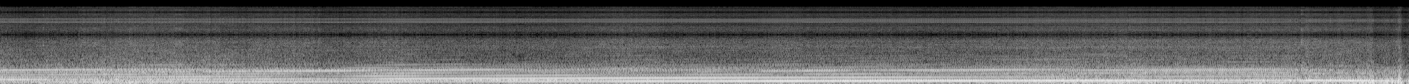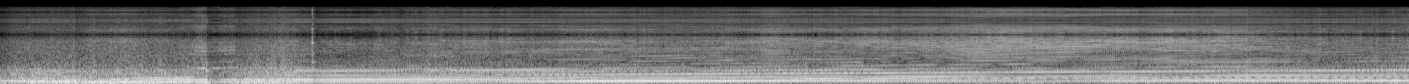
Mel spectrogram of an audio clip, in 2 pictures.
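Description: A race car engine roars loudly from inside the cabin, its pitch rising steadily as it speeds up.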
